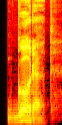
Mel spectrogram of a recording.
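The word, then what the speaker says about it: город: Gorat. Oís vocal neutra. Gorat. Gorat.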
